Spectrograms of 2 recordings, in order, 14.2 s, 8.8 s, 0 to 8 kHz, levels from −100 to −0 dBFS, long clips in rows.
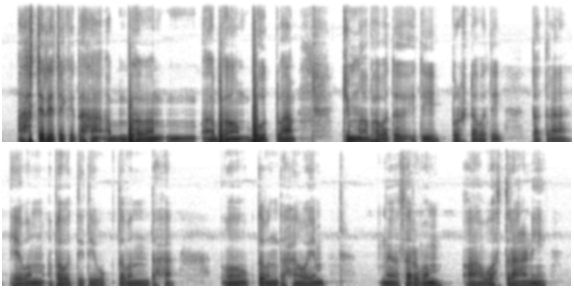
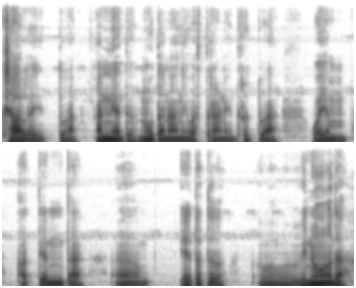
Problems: background sounds at intervals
